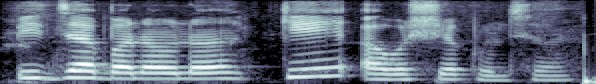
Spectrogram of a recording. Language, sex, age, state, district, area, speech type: Nepali, female, 30-45, West Bengal, Kalimpong, rural, read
